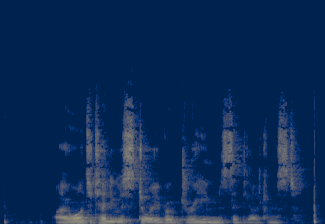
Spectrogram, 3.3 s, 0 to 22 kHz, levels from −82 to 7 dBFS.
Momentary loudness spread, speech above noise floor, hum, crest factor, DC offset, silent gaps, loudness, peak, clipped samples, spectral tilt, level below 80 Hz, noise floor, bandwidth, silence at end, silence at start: 10 LU; 33 dB; none; 18 dB; under 0.1%; none; -34 LUFS; -16 dBFS; under 0.1%; -3.5 dB/octave; -76 dBFS; -68 dBFS; 14 kHz; 0.1 s; 0.55 s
